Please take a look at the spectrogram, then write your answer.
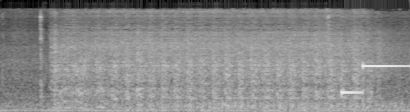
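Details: Engine cranks steadily about three seconds but never catches; crank-no-start because the fuel pump motor is stuck.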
